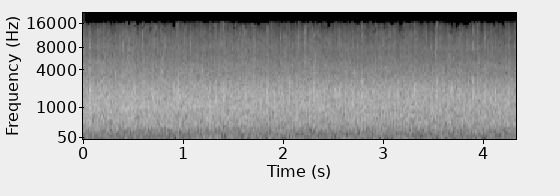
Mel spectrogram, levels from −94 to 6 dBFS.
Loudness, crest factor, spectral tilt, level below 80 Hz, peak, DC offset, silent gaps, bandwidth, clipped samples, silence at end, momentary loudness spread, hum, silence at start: -18 LUFS; 16 dB; -1 dB/octave; -48 dBFS; -4 dBFS; under 0.1%; none; 16.5 kHz; under 0.1%; 0 s; 2 LU; none; 0 s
